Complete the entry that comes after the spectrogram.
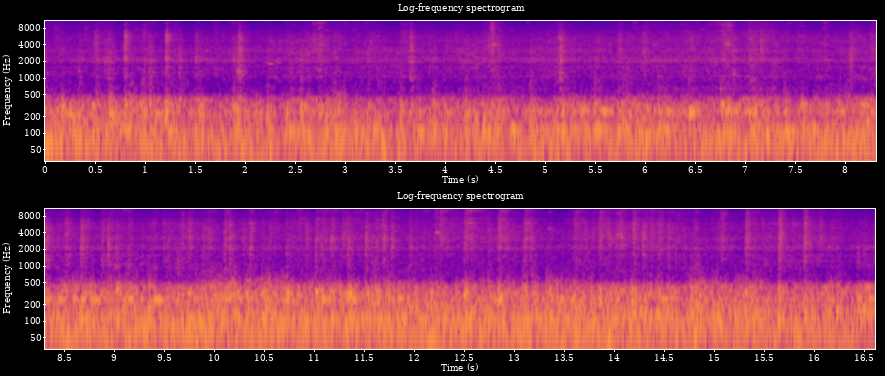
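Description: Passenger train running along the track, heard from aboard at an open window: a steady, loud low rumble of wheels on rail with scattered clickety-clack clicks from the rail joints.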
